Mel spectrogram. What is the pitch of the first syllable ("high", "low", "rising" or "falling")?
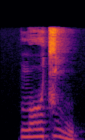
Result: high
